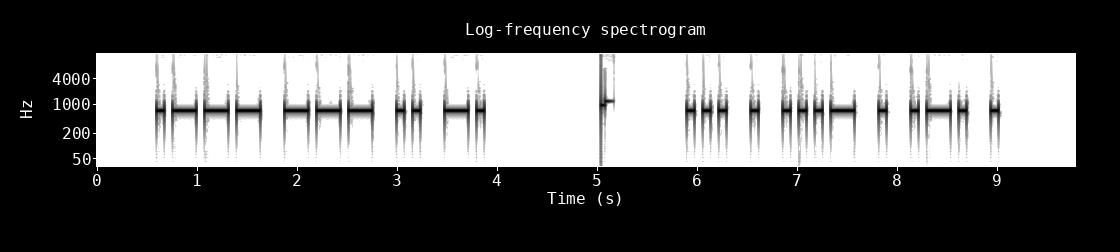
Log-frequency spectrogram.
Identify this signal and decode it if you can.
Morse code, heard as a keyed tone, about 15 wpm, 700 Hz. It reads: JOIN SEVERE
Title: Sentences from Top 1400 Words - New Word Drill Alt - 15wpm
